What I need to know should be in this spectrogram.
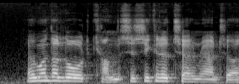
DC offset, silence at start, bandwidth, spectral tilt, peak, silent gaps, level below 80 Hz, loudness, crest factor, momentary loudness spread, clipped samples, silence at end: under 0.1%; 0.25 s; 19 kHz; -4.5 dB/octave; 0 dBFS; none; -46 dBFS; -15 LUFS; 16 dB; 6 LU; under 0.1%; 0 s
